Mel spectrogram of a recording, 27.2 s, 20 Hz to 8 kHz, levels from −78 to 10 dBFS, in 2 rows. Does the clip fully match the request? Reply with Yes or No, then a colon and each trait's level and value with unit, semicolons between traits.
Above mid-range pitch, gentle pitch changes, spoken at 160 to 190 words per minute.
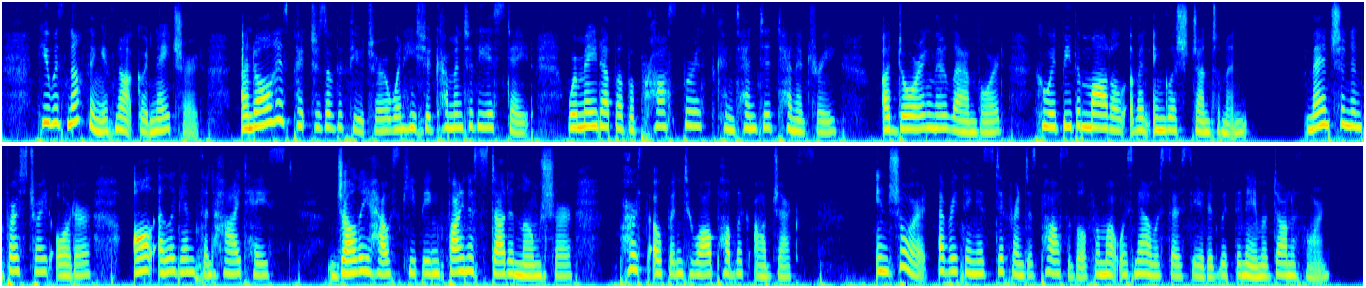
No: high, 215 Hz; average, 4.7 semitones; average, 165 wpm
